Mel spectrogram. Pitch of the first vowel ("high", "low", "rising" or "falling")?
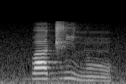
high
